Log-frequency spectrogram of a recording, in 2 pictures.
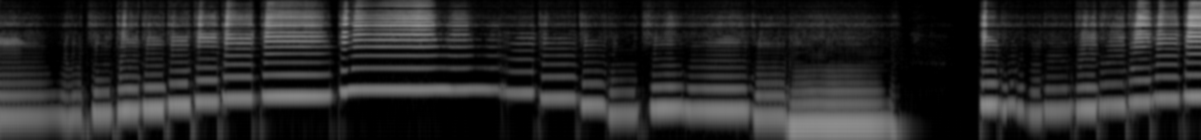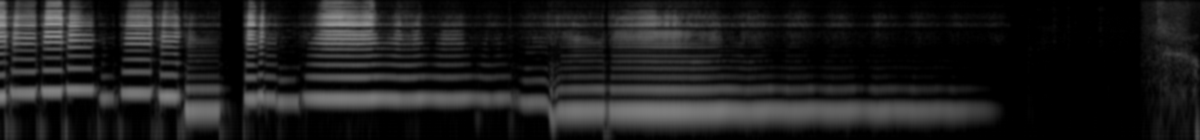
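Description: Trumpet played through a stemless harmon mute (a Jo-Ral aluminum/copper bubble mute), giving the smoky ballad tone of the harmon mute with its stem removed. It plays a melodic phrase of rising runs, breaks off briefly about seven seconds in, then plays again and ends on a long held note.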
